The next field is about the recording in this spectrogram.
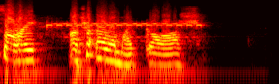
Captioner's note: phone ringing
